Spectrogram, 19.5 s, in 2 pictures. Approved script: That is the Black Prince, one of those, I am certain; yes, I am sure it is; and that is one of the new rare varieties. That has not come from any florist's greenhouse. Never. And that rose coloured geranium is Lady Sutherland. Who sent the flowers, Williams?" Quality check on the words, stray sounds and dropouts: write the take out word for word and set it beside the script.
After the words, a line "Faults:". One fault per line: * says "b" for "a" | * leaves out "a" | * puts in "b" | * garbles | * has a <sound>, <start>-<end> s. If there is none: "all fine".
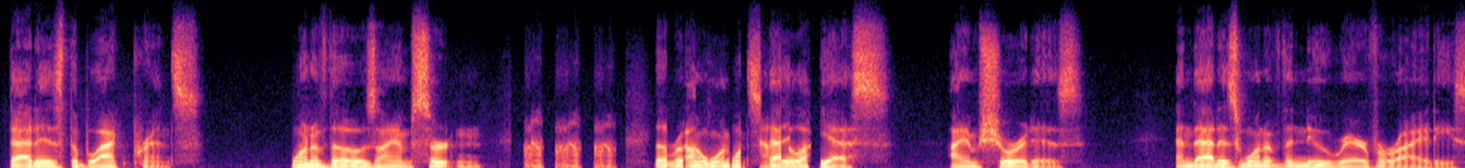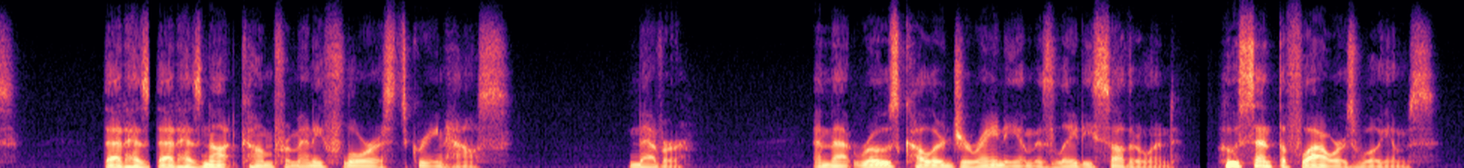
That is the Black Prince, one of those, I am certain; [garbled] yes, I am sure it is; and that is one of the new rare varieties. That has that has not come from any florist's greenhouse. Never. And that rose coloured geranium is Lady Sutherland. Who sent the flowers, Williams?"
Faults:
* has a laugh, 3.5-4.1 s
* garbles
* puts in "that has"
